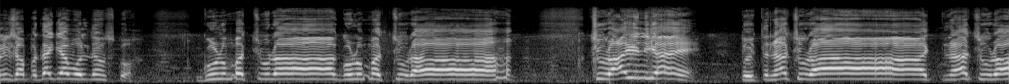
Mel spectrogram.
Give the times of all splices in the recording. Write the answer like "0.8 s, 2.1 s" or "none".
none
